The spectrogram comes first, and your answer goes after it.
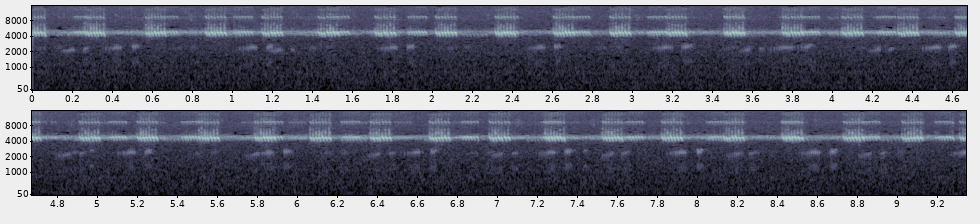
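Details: High, regular cricket chirps at night in a valley bottom, pulsing around three times per second, layered with fainter, lower rasping calls that come in short irregular bursts.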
